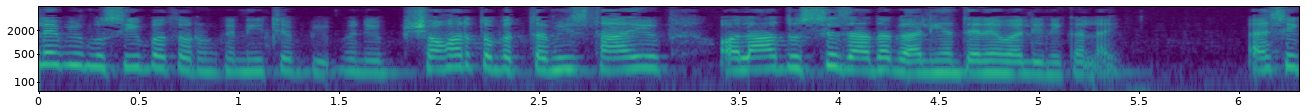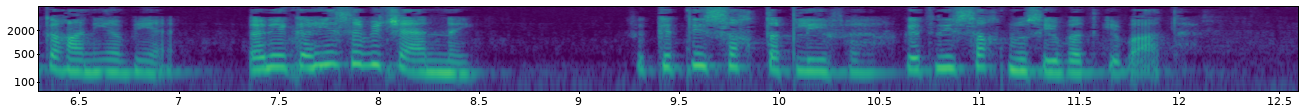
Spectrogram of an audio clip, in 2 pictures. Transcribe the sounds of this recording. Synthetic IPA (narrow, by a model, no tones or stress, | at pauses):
lebʱimʊsiːbət̪ɔːɾʊnkeniːt͡ʃebʱijaːniʃɔːɦəɾt̪obɐd̪̚t̪ːɐmiːzt̪ʰaiɔ̰ːlaːd̪ʊsːezjaːd̪aɡaːlijãd̪eːneʋaːlinɪkəlʔa̰ːiː | ɛ̰ːsikɐɦaːnijãbʱiɦɛ̰̃ː | jaːnĩkɐɦĩsebʱit͡ʃɛːnːɐɦĩː | kɪt̪nisɐxt̪ːɐkliːfɦɛːkɪt̪nisɐxt̪mʊsiːbət̪kiba̰ːt̪ɦɛː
